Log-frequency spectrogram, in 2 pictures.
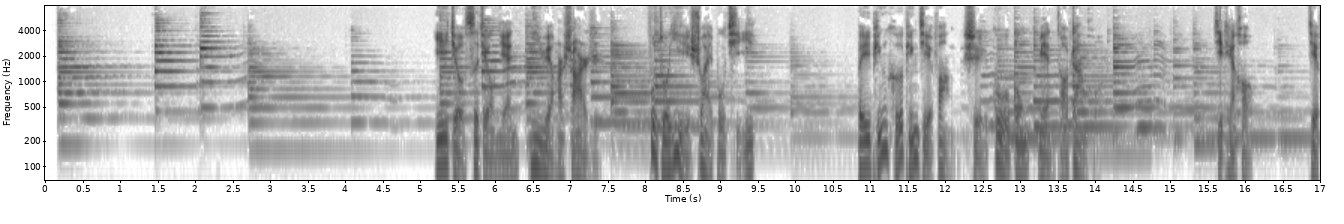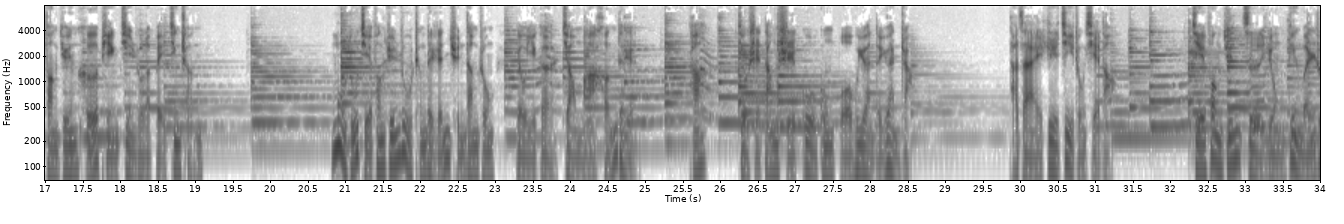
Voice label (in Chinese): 男 纪录片 陈述型; 故宫; 稳重底蕴 大气浑厚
